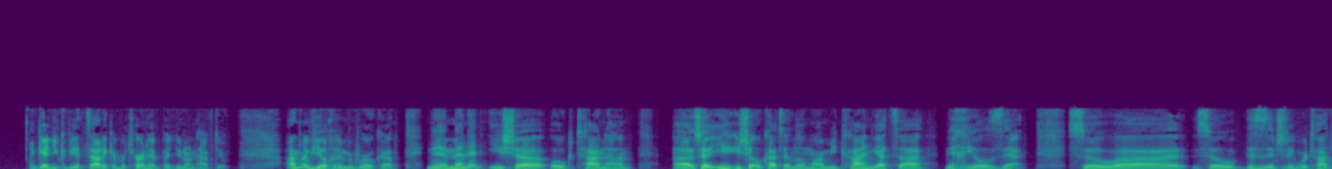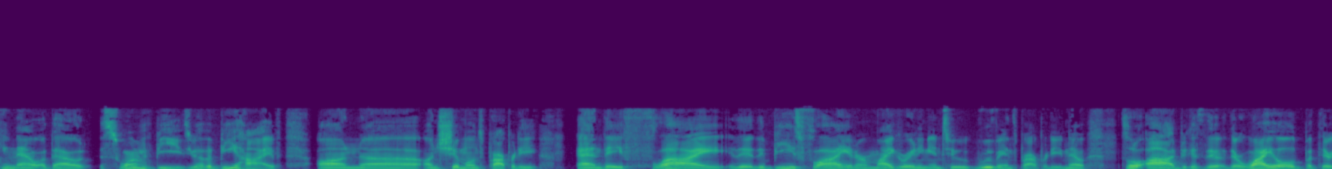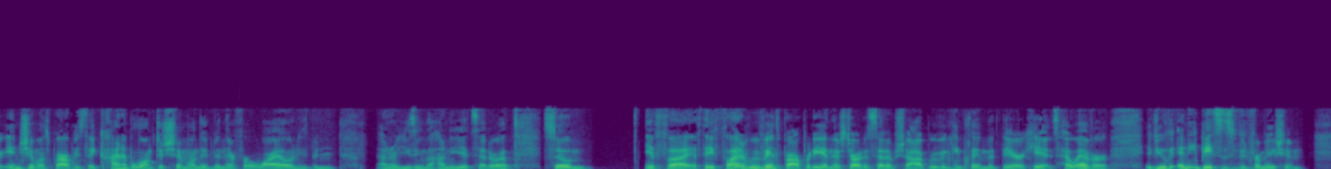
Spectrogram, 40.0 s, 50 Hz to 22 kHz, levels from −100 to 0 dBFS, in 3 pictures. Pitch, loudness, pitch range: 135 Hz, -32 LUFS, 125-155 Hz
